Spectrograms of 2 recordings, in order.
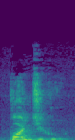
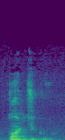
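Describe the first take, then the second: No difference in how they are said.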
